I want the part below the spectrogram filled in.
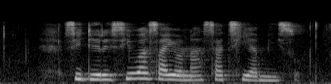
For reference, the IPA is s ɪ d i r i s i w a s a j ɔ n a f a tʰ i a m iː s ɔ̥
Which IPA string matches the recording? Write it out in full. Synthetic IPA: s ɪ d i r i s i w a s a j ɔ n a s a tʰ i a m iː s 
